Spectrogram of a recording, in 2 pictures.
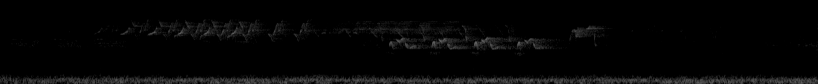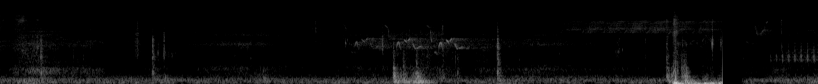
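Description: Wild birds singing in quick, repeated high trilling phrases, in two long spells, over a low steady outdoor hum. A few knocks of handling come in the second half, the loudest about a second and a half before the end.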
